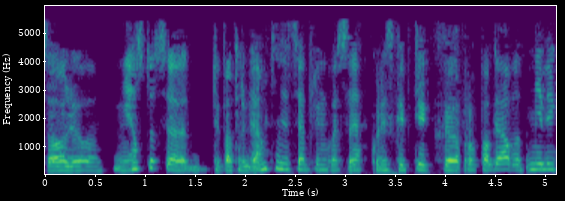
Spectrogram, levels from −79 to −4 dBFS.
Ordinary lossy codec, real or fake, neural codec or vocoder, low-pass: MP3, 32 kbps; fake; codec, 16 kHz in and 24 kHz out, 1.1 kbps, FireRedTTS-2 codec; 5.4 kHz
